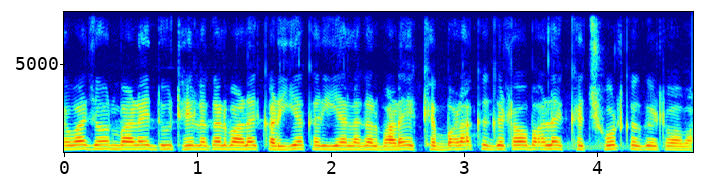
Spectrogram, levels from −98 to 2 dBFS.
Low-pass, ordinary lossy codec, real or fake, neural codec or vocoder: none; none; real; none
